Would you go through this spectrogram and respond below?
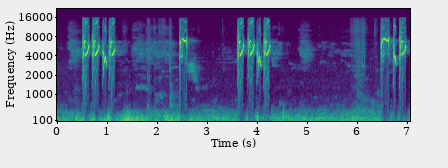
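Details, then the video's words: Cinereous tit (gelatik batu) in energetic song, giving short clusters of three or four sharp, high whistled notes with a lone note between them, spaced a few seconds apart above constant low-pitched background rumble. "Burung gelatik batu gacor"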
